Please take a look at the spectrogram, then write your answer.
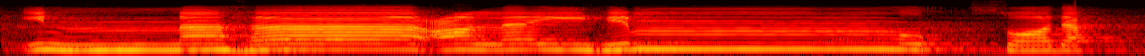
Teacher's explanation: Ada mim ketemu huruf mim. Mim mati ketemu huruf mim. Maka harus ditahan juga.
